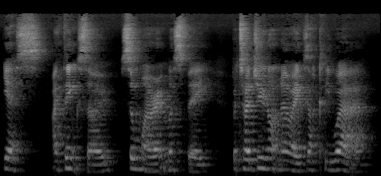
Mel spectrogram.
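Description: A woman reading aloud, voicing a tall soldier, formal and gentle. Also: medium pitch, normal speed, very echoey, natural voice. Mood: earnest. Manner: formal, careful.

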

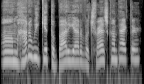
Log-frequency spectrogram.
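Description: A woman's voice: mid-range voice, brisk, close to an everyday voice. An actress playing a practical, sardonic woman in a crew of amateur robbers, in an audio drama. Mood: uneasy.

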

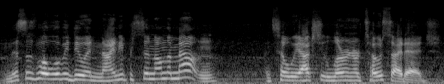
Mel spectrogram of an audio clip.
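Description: Male snowboard coach, thirties, higher voice, calm clipped cues, faint hum behind. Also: fast. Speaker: snowboard instructor. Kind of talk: step-by-step instructional demonstration. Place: indoor training slope under a roof.

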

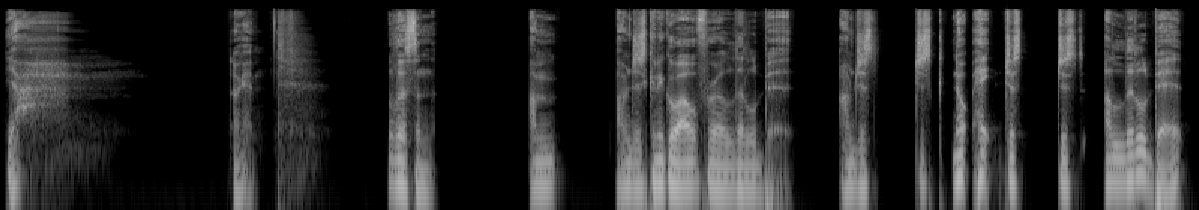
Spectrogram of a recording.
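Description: A man's voice: low voice, slow, long pauses, dark tone, dry recording, clean studio sound. A man playing a laid-back, apologetic boyfriend in an intimate audio roleplay, talking casually and hesitantly with coaxing pet names. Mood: conciliatory. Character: laid-back, apologetic young boyfriend soothing his neglected partner. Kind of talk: boyfriend ASMR roleplay, casual intimate one-sided dialogue.

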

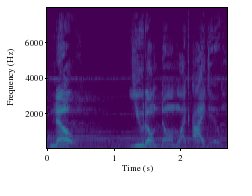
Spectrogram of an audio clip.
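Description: Challenging, hot-headed loyalist. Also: male voice, extremely low pitch, measured pace. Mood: defiant. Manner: challenging, sardonic. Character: distrustful, hot-headed young male loyalist. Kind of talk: video game dialogue acting. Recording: music under the dialogue.

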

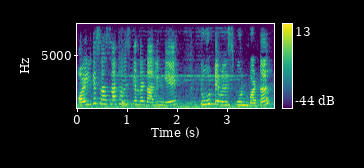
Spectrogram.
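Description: Female cooking host, high voice, measured step-by-step recipe read, noisy kitchen behind. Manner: steady instructional, repeats each step. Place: home kitchen. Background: sizzling and stirring in a pan.

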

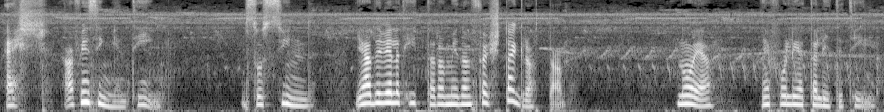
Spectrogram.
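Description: A woman's voice: a little high, pauses often, heavy background noise, lightly acted. A woman voicing a friendly little panther cub in a cartoon fan dub, with a childlike manner. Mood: disappointed. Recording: music behind the voice.

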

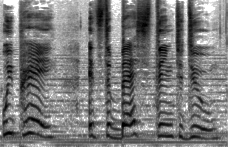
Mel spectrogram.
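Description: Woman acting high-voiced, steadfast young prisoner. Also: slow, music in the background. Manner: earnest. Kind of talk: amateur student radio drama acting.

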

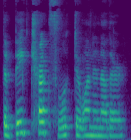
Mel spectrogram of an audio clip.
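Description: A woman's voice: mid-range voice, normal speed, a little mellow, a little hiss or hum. A middle-aged woman, a teacher, reading a children's picture book expressively indoors. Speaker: teacher, storyteller. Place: small room at home, indoors.

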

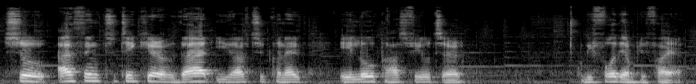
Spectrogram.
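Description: A man's voice: mid-range voice, steady tone, measured pace, darkish tone, faint music behind. A man in his thirties giving an informal hands-on tutorial as host, explaining step by step and often repeating words as he goes. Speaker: host of an electronics DIY channel.

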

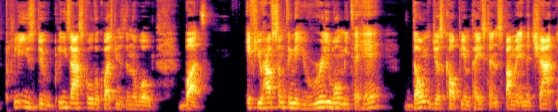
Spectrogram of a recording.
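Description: A British man in his twenties speaks at a medium pitch. He sounds like a tutor running a casual live session, chatty and informal, addressing his viewers directly as he takes their questions. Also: fairly bright tone. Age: 20s. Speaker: maths tutor hosting a livestream. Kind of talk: casual livestream chat, answering viewer questions. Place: indoors, close to a phone on a tripod.

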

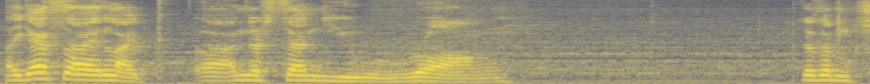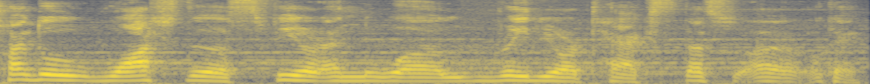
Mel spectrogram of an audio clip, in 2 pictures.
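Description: A man with a high voice streams a video game and talks to his chat. His commentary is casual and rambling, and he often circles back over the same point with hesitant phrasing. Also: measured pace, darkish tone, soft background music. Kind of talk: casual live gameplay commentary.

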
